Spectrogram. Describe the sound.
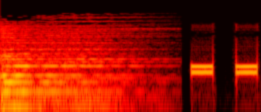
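Telephone tones for a call that cannot be completed: a fading, ringing harmonic tone dies away, then two short, steady, identical beeps follow, separated by a brief silence.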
